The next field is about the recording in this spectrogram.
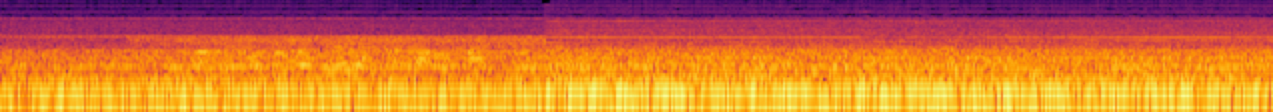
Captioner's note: air traffic control speaking Spanish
